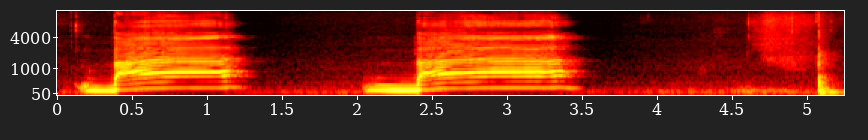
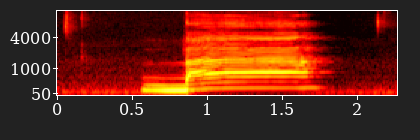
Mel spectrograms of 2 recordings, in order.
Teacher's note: বা এক আলিফ পরিমাণ লম্বা হবে, মুখটা খালি ফাঁকা হবে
